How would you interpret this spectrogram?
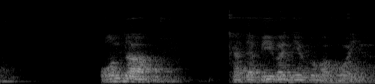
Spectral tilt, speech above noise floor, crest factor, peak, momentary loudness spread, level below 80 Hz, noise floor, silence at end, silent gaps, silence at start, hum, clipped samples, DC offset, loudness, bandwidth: -7 dB/octave; 41 dB; 20 dB; -16 dBFS; 16 LU; -74 dBFS; -76 dBFS; 0 s; none; 0 s; none; under 0.1%; under 0.1%; -36 LUFS; 16 kHz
